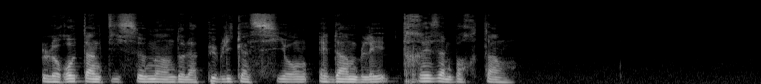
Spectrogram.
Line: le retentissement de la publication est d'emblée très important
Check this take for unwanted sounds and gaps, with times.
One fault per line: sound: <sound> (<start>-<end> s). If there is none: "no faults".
no faults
